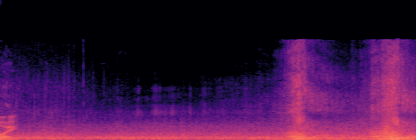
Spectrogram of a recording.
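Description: NASCAR Cup cars running on the track, heard as a steady engine and track noise under the broadcast, swelling about three seconds in as cars go by.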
